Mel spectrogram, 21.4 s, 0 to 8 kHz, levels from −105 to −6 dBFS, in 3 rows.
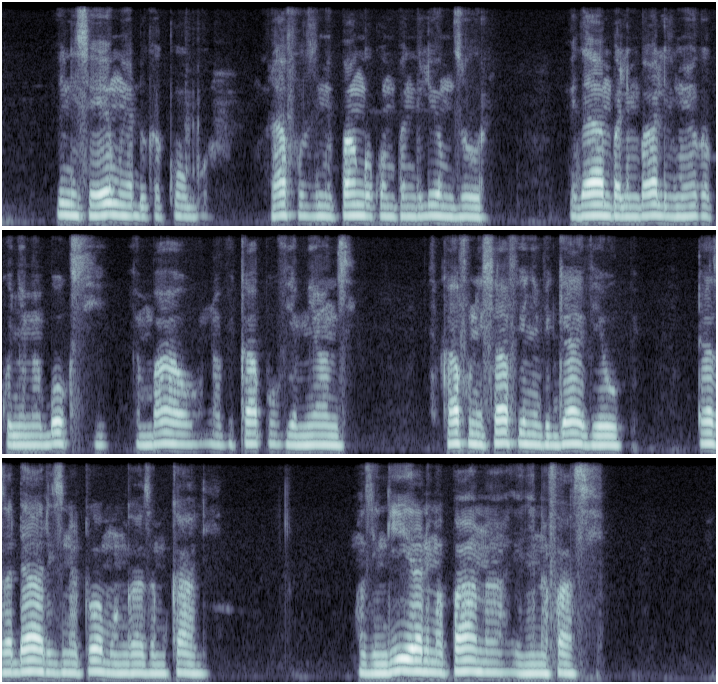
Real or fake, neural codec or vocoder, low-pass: real; none; 7.2 kHz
